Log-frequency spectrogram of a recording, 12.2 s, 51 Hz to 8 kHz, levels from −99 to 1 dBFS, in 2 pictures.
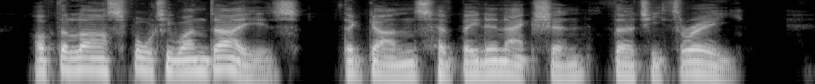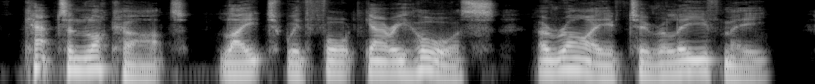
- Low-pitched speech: Yes, low, 100 Hz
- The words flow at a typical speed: No, slow, 115 wpm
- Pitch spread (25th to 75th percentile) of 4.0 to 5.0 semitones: Yes, average, 4.6 semitones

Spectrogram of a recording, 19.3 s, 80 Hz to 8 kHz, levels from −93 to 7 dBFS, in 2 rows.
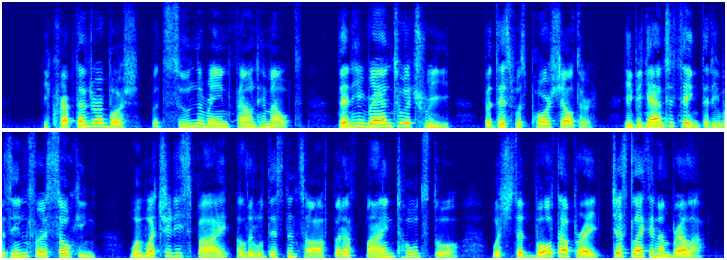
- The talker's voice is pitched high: No, medium, 160 Hz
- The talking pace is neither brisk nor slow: Yes, average, 170 wpm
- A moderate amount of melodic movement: No, wide, 6.1 semitones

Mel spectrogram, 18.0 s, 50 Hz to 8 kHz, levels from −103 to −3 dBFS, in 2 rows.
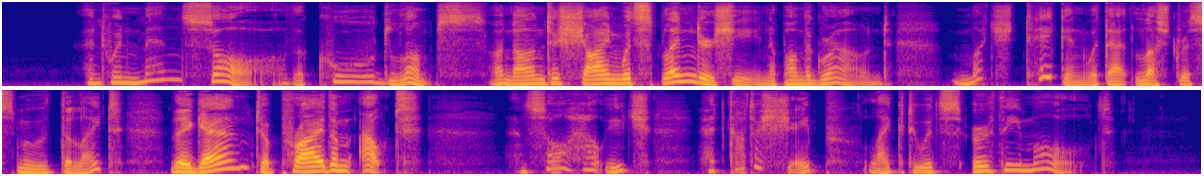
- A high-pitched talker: No, medium, 155 Hz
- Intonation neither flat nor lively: No, wide, 6.3 semitones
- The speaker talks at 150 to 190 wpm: No, average, 140 wpm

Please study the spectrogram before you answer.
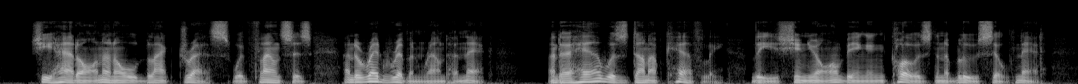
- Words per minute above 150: Yes, average, 180 wpm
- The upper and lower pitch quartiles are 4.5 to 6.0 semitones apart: No, average, 3.8 semitones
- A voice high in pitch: No, very low, 85 Hz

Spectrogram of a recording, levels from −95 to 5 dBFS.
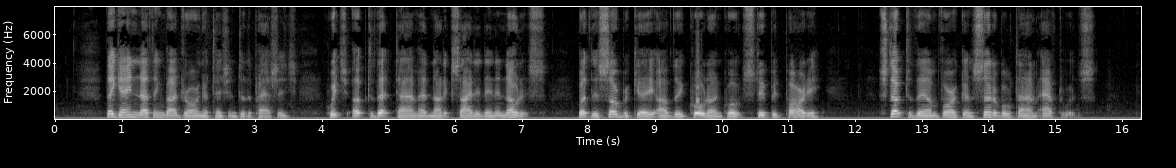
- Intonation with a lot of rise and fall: No, average, 3.4 semitones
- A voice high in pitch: No, low, 125 Hz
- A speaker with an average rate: No, slow, 125 wpm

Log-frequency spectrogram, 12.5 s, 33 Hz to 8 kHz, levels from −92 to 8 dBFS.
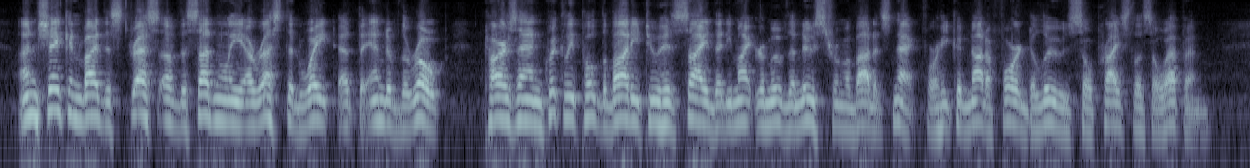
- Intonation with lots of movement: No, average, 3.2 semitones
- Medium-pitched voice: Yes, medium, 150 Hz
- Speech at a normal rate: No, fast, 210 wpm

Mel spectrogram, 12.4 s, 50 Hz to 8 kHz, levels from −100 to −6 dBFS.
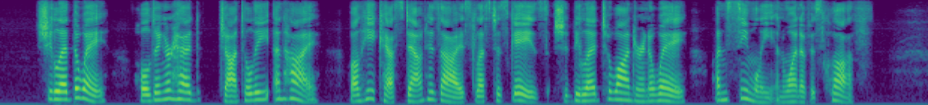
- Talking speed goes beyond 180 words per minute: No, average, 160 wpm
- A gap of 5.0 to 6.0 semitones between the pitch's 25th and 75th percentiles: Yes, wide, 5.4 semitones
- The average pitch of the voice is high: No, medium, 180 Hz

